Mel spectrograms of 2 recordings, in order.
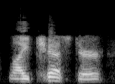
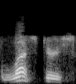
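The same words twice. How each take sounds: First: It is said with a spelling-based American pronunciation. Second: It is said with the British pronunciation. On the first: The speaker calls it wrong. "Most Americans would probably uh, pronounce that" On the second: The speaker calls it right. "it's actually by the Brits pronounced"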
